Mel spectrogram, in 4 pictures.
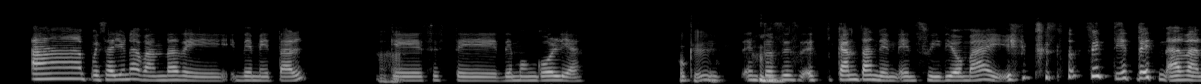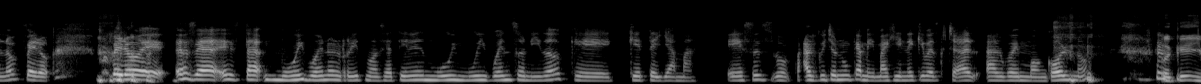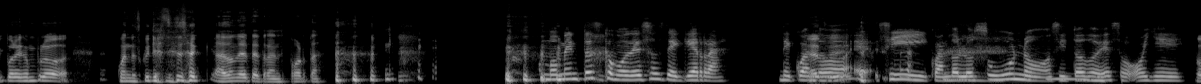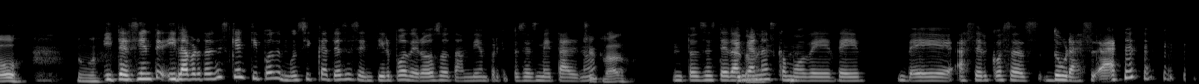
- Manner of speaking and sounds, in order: chuckle; laughing while speaking: "pues, no se entiende nada"; laugh; laugh; chuckle; laughing while speaking: "esa"; chuckle; chuckle; laugh; other noise; other background noise; stressed: "duras"; laughing while speaking: "ah"
- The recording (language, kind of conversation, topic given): Spanish, podcast, ¿Qué papel juega el idioma de las canciones en las listas que sueles escuchar?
